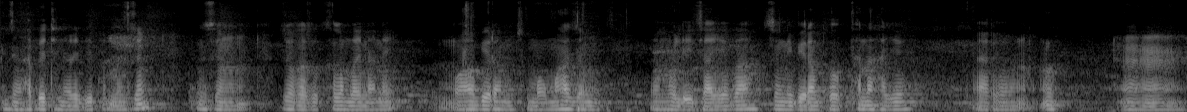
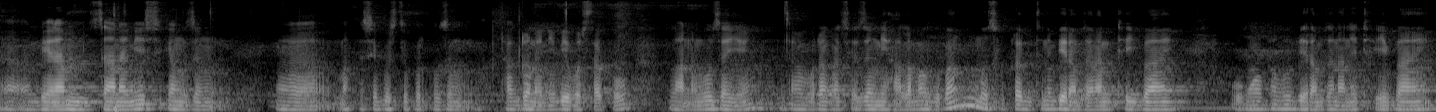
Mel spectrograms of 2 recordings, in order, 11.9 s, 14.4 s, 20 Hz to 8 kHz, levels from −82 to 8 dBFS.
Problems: constant background noise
